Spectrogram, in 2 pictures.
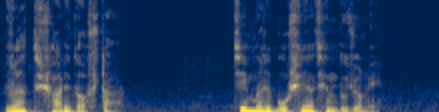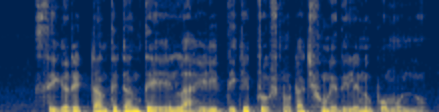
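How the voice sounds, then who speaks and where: A man's voice: a bass voice, very animated, a little slow, a little mellow, husky. A man narrating a detective audio story in a dramatic, scripted style.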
